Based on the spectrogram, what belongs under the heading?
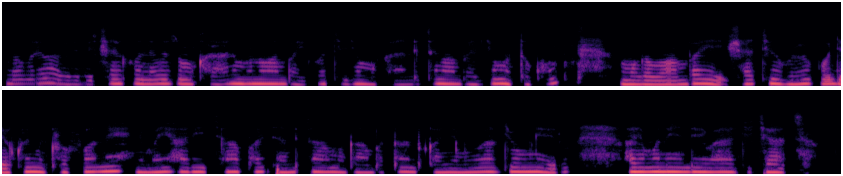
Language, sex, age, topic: Kinyarwanda, male, 18-24, government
